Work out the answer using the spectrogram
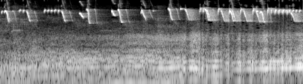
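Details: Argentine goldfinch singing in the 'golpe y pitadas' style: a quick run of high, sharply descending whistled notes, repeated several times a second and growing denser and louder toward the end, with a faint low hum underneath.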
